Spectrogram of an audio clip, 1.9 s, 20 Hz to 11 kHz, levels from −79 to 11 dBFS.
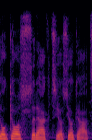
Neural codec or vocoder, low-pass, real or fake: none; 9.9 kHz; real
